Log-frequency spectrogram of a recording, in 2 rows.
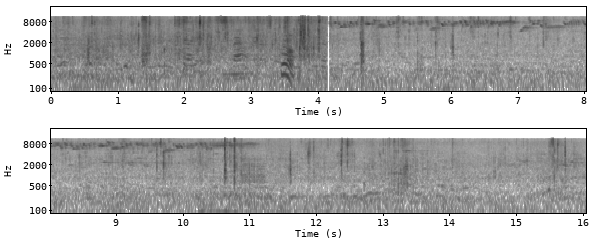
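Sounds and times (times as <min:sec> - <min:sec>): steady outdoor hiss: 0:00.0 - 0:16.0
small birds chirping: 0:03.4 - 0:11.3.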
